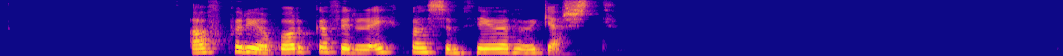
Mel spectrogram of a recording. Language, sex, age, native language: Icelandic, female, 40-49, Icelandic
